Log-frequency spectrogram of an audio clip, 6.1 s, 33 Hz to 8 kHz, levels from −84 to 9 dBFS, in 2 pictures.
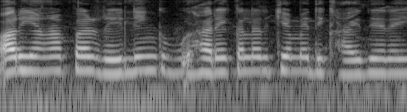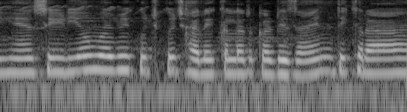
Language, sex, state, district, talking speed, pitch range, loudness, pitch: Hindi, female, Delhi, New Delhi, 225 wpm, 220-245 Hz, -22 LUFS, 230 Hz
